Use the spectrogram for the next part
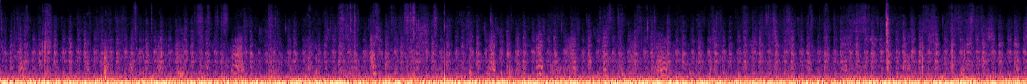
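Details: Puppies suckling milk from their mother, giving a dense, steady run of soft wet smacks and rapid panting-like breaths with no pauses, heavy low rumble throughout.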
